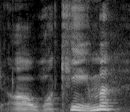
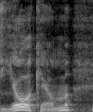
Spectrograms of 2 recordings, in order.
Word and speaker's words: Joachim: I've pronounced it Joachim. – Yeah. – It's Joachim. – Yeah. – Because he is Norwegian.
